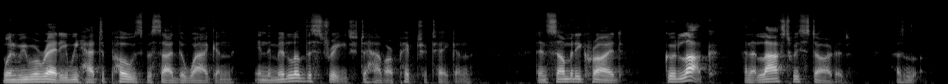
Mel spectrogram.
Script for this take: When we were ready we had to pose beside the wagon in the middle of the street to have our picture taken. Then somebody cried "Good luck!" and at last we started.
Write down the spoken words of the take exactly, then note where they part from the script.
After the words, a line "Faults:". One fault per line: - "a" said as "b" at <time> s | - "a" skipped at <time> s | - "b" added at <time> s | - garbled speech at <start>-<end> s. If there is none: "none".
When we were ready we had to pose beside the wagon in the middle of the street to have our picture taken. Then somebody cried "Good luck!" and at last we started. As
Faults:
- "As" added at 9.0 s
